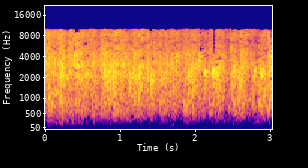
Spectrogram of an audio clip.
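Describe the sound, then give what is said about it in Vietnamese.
A crowd applauds steadily for about three seconds, the dense patter of many hands clapping filling the space at an even, fairly loud level with no voices. “Ra đi giao nhà cho chồng, giao xe cho chồng, đi với mấy chục bạc trong túi cho tràng pháo tay nữa.”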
